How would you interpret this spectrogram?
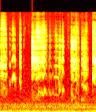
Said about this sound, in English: So young birds learn their song in a series of stages. They start out, just as humans do, by babbling. And here's what a babbling bird sounds like.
